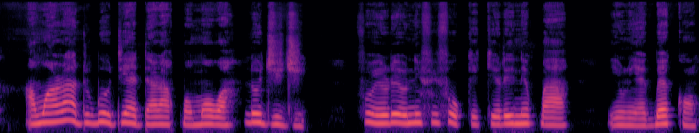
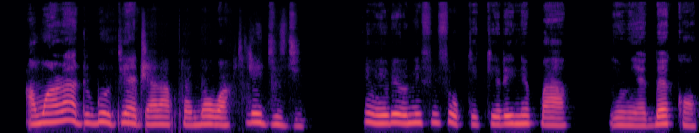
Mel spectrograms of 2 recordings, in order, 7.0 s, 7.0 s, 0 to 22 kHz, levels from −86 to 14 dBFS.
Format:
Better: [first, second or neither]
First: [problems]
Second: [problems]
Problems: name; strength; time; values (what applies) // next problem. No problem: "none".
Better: first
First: none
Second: noise reduction (neural mask model DeepFilterNet 3)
